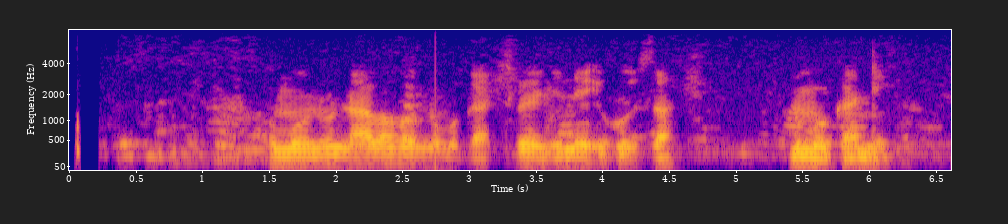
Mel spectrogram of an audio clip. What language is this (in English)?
Kinyarwanda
